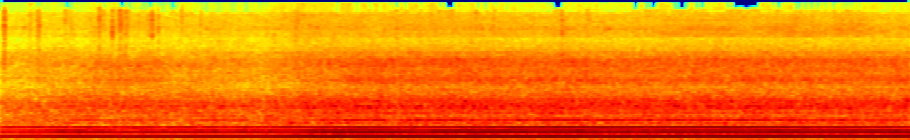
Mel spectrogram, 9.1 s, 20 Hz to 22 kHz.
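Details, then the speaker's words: Six-year-old Troy-Bilt mower that wouldn't start, after draining water from the gasoline and flipping the blade: starts and runs with an even, steady drone, no misses, surging or knocking; runs smoothly and healthy. "Luckily, it started and ran just fine, and it sounds really good for a 6-year-old lawnmower."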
